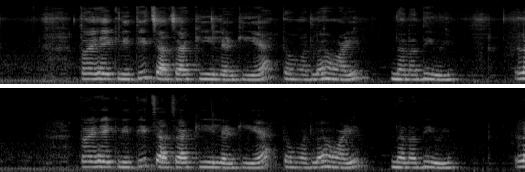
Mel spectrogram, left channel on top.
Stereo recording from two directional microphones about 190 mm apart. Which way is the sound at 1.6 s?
15° right (ahead or behind).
